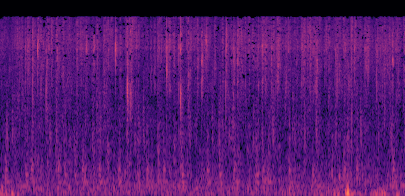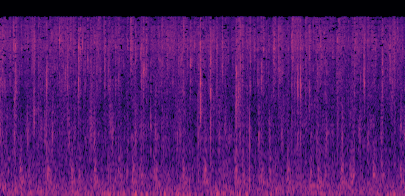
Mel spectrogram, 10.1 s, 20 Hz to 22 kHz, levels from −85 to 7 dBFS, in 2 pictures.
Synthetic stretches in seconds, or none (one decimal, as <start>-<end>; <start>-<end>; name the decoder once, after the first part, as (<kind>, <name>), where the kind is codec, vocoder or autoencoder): 0.0-1.9 (vocoder, BigVGAN v2); 2.4-8.8; 9.5-10.1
